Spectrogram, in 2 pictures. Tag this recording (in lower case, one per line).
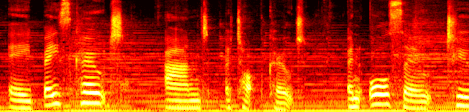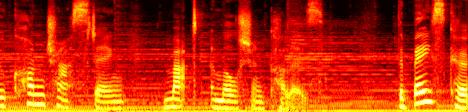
music
speech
